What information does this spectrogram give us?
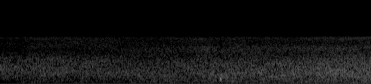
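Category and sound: nature, water waves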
